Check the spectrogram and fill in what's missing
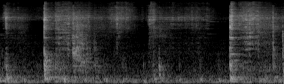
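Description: Whole spices roast dry in a pan over a low flame, with a few sharp metallic scrapes and clinks of a spatula against the pan over a quiet, faint background.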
